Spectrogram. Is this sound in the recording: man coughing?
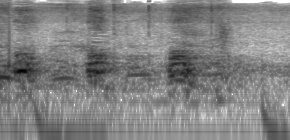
no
